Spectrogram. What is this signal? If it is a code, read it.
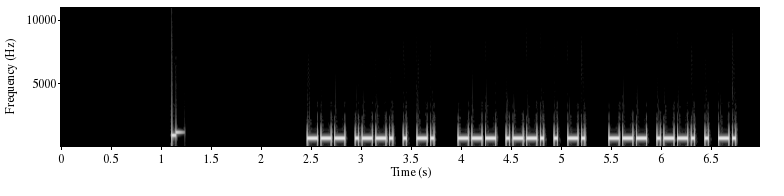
Morse code, heard as a keyed tone, about 34 wpm, 700 Hz. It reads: OPEN OPEN OPEN
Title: Top 500 Words Repeated 35wpm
